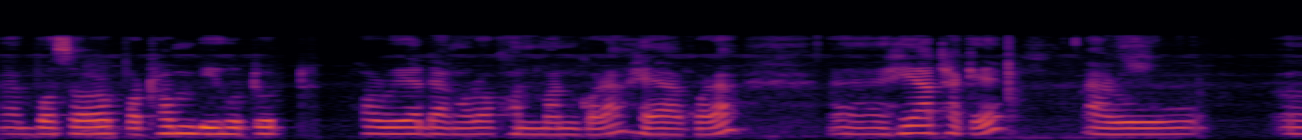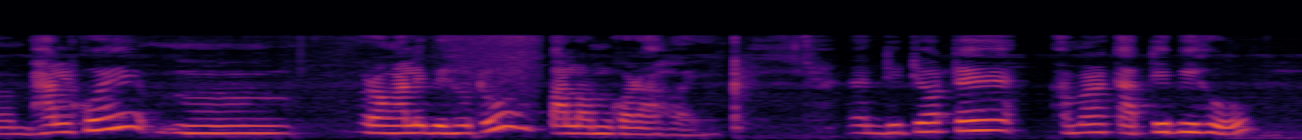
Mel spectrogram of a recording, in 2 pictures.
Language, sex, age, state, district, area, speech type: Assamese, female, 60+, Assam, Dibrugarh, rural, spontaneous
